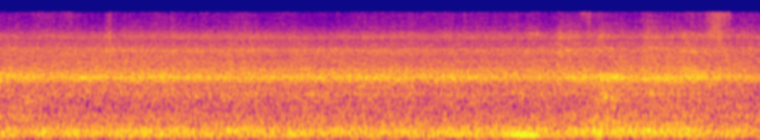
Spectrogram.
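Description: Automatic car wash heard from inside the car: rotating cloth brushes scrub across the windshield amid water spray and running machinery, making a steady rush of noise.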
